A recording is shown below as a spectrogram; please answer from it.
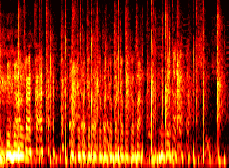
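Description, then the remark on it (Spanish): Sharp flamenco-style hand claps welcoming a guest ring out in a quick, uneven rhythm, mixed with lively voices and laughter that continue throughout, the clapping moderately loud. “Pero aplaudan como si fuera flamenco”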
